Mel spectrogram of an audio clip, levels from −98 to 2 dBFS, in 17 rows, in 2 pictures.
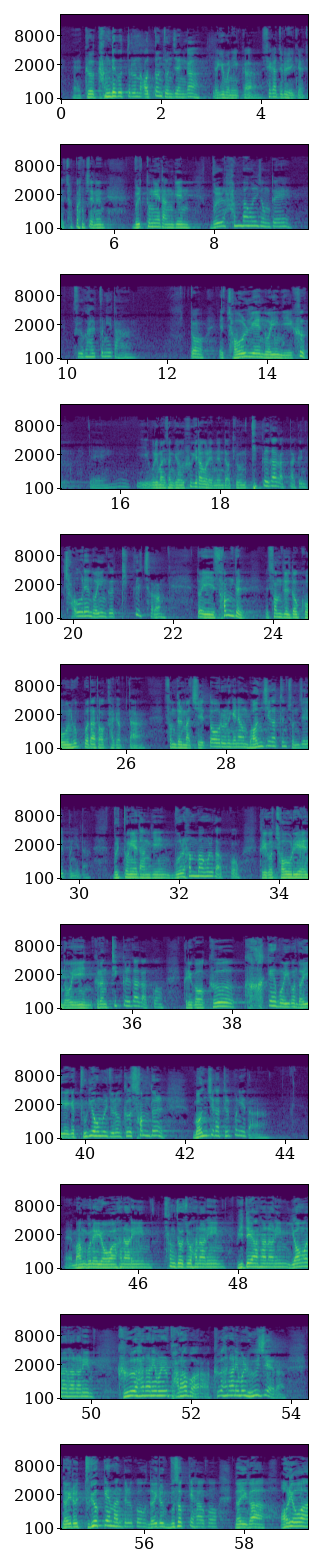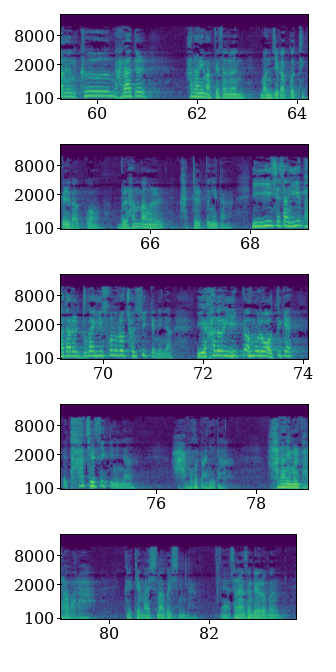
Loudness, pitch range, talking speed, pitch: -24 LUFS, 130-185 Hz, 255 characters per minute, 150 Hz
